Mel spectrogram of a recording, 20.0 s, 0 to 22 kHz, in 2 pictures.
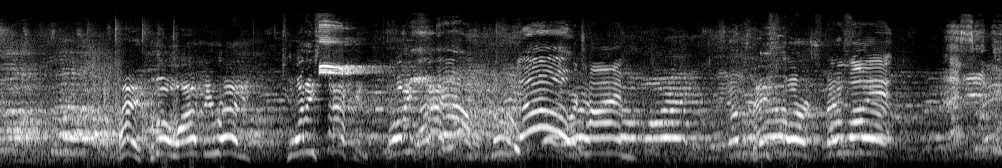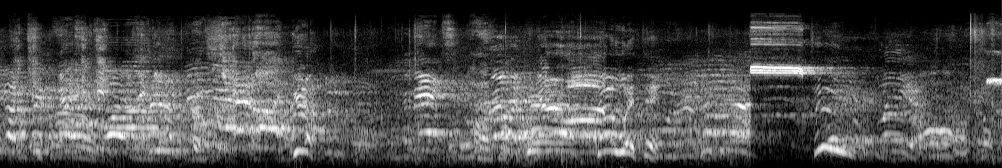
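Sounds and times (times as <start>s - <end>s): voices calling out in gym: 0.0s - 20.0s.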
